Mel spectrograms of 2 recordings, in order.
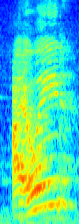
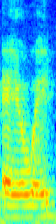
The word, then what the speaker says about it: Ayoade: It was directed by Richard Ayoade. I'm pretty sure it's pronounced that way. It looks like Ayoade, but I've heard it Ayoade.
